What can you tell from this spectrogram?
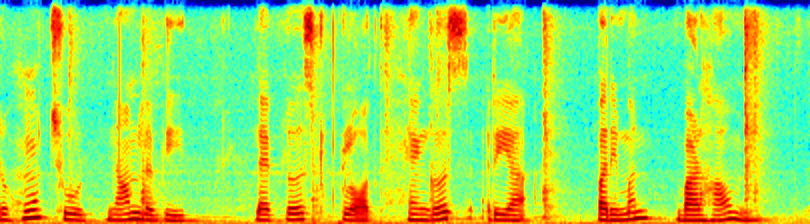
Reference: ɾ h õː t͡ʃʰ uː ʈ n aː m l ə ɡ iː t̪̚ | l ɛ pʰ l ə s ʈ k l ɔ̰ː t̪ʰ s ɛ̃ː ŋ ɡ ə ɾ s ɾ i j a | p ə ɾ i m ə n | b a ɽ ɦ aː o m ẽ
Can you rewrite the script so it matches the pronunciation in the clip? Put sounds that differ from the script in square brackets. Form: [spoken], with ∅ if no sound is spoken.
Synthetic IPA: ɾ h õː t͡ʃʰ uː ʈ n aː m l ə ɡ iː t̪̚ | l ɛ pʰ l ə s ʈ k l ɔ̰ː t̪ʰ [h] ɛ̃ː ŋ ɡ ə ɾ s ɾ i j a | p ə ɾ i m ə n | b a ɽ ɦ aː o m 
